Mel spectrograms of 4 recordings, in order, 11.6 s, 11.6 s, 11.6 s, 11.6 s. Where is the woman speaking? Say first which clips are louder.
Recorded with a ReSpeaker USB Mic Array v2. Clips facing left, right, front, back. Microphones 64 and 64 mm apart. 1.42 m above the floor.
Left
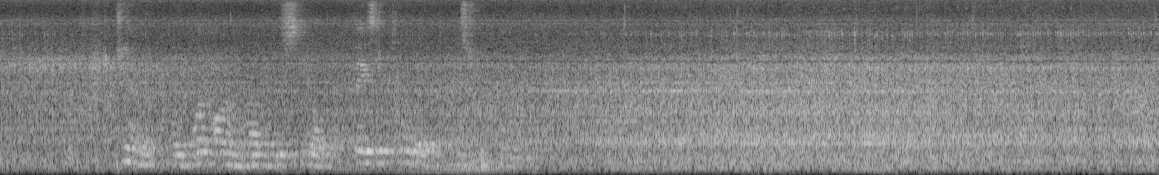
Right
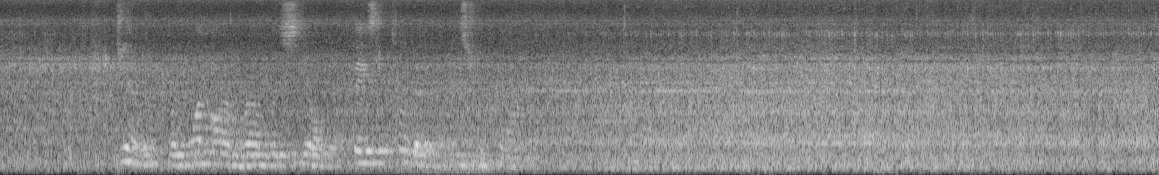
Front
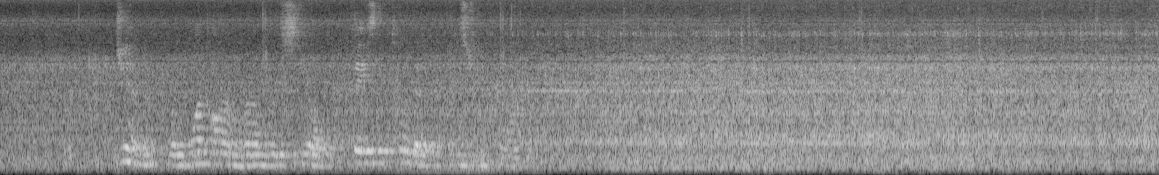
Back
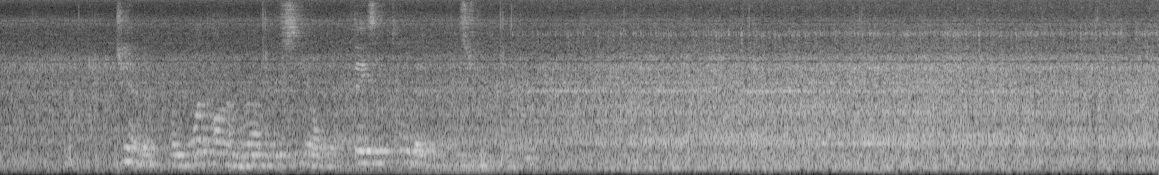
Right 6 dB, front 2 dB; 45° right, 4.5 m.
